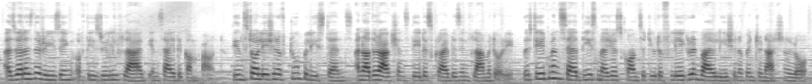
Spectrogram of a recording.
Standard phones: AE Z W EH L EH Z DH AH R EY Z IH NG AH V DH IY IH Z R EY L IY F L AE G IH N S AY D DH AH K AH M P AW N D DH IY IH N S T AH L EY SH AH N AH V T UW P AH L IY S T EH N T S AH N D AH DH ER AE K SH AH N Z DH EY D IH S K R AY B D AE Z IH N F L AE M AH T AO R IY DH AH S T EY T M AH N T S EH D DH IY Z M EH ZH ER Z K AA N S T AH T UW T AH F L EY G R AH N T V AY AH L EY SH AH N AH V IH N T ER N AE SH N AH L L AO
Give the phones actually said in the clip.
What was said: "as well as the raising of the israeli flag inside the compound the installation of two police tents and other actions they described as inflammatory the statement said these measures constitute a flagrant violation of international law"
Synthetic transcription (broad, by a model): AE Z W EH L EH Z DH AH R EY Z IH NG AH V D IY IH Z R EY L IY F L AE G IH N S AY D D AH K AH M P AW N D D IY IH N S T AH L EY SH AH N AH V T UW P AH L IY S T EH N T S AH N D AH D ER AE K SH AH N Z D EY D IH S K R AY B D AE Z IH N F L AE M AH T AO R IY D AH S T EY T M AH N T S EH D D IY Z M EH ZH ER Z K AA N S T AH T UW T AH F L EY G R AH N T V AY AH L EY SH AH N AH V IH N T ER N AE SH N AH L L AO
